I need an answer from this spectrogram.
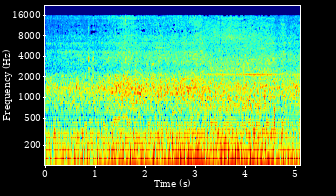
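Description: Early-1950s Chevrolet's engine running with a steady low exhaust rumble as the car drives slowly, growing louder about a second in.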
